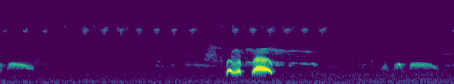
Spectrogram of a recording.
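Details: Decoy spotted dove: a steady high ticking chirp repeats in the background while the dove gives a soft note, then two loud, deep coos midway, followed by quieter murmured notes.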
